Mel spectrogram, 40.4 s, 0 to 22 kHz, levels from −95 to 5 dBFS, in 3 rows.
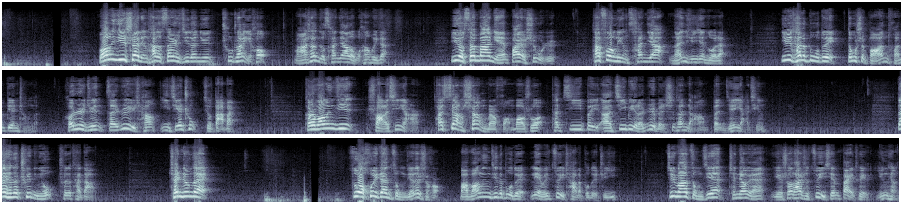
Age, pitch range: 50-69, 165-250 Hz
